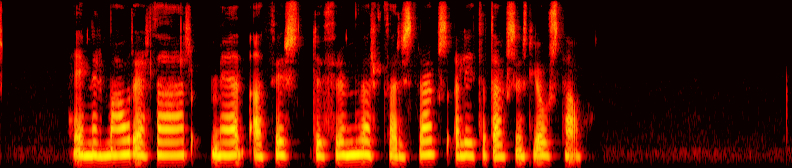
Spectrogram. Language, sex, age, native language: Icelandic, female, 60-69, Icelandic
